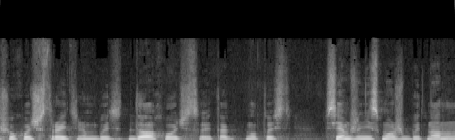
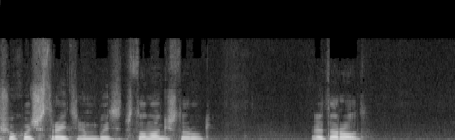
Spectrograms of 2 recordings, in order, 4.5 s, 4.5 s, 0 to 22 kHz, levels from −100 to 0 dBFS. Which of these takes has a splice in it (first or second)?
second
